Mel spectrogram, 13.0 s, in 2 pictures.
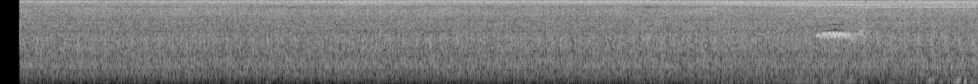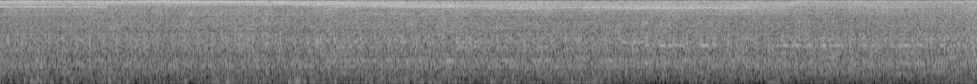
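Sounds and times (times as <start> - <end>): freight train rumbling: 0.2 - 13.0
brief high chirp: 5.4 - 5.9.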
